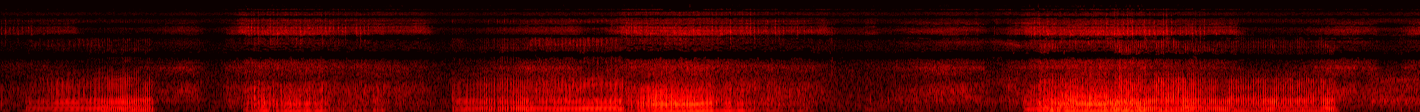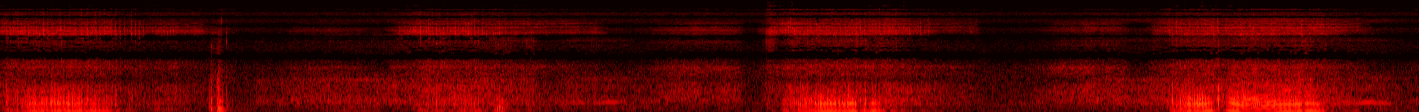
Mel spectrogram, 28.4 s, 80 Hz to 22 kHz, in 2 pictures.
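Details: Rhythmic, rumbling snores with each breath, about 17 per minute, during weekend sleep in a quiet bedroom.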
